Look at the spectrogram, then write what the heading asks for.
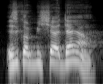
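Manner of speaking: ordinary delivery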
